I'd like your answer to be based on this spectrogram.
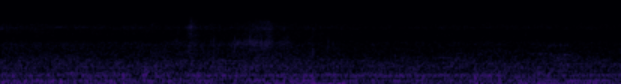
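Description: Honey bees buzzing inside a hive as they recycle wax and complete comb cells, a steady dense hum that is faint and continuous throughout, with no talking.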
